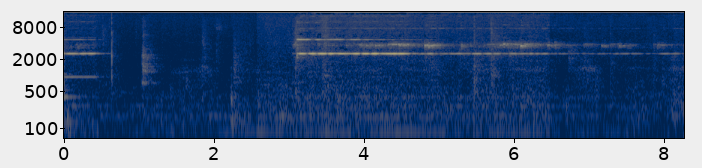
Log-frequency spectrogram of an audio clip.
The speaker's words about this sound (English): That instrument is played while the monks walk into the room, and he'll play it again when we leave. But we already heard that bell yesterday, so let's move ahead to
